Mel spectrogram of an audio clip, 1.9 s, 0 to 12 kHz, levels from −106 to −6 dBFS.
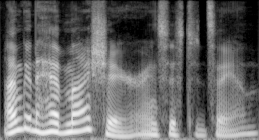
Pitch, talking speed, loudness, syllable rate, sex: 165 Hz, 245 wpm, -19 LUFS, 6.0 syllables/s, male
